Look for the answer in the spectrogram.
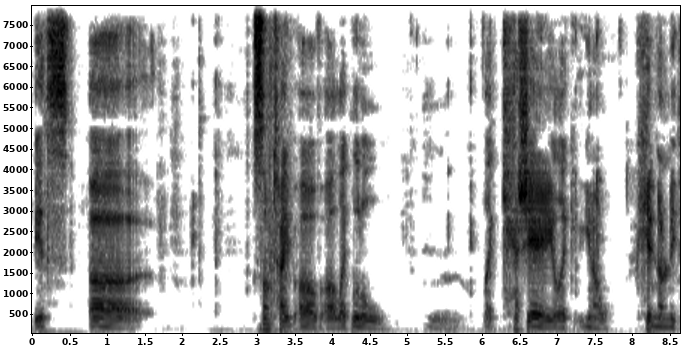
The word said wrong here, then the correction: cache: A cache? – Yeah. You find, Because it's pronounced cache, not cachet.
